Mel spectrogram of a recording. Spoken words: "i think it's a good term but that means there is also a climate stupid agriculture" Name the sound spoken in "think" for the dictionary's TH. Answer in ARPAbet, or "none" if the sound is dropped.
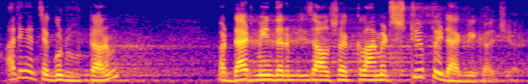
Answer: T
